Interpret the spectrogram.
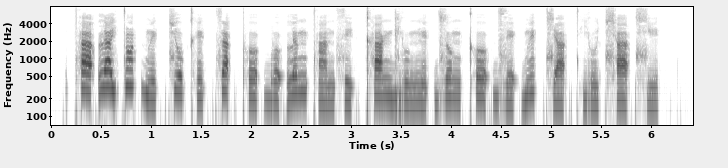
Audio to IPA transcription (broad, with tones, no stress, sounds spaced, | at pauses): t̪ʰ a˦ ʔ l a˥˧ j t̪ ɔ̃˦ t̚ b ẽ˨ k̚ ɕ o˥˧ kʰ ẽ˨ k̚ s a˦ ʔ pʰ o˨ ʔ b o˨ ʔ l ə˦ ŋ t̪ʰ ã˨˩ n s i˨ ʔ kʰ a˦ ŋ ɡ j u˨˩ ŋ ẽ˨ t̚ d͡z o˥˧ ŋ t̪ʰ o˦ ʔ d͡z e˨ ʔ b ẽ˦ t̚ ɕ a˨ ʔ t̪ʰ j u˧ t͡ɕʰ a˦ ʔ ɕ i˨ t̚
